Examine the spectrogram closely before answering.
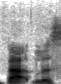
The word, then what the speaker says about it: Battler: Battler is, Japanese doesn't have silent E's. Keep that in mind, and pronunciation becomes easier. Okay, as in, like, you know what? I'll look that up another time. Meanwhile, Battler is just mass hallucinating.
